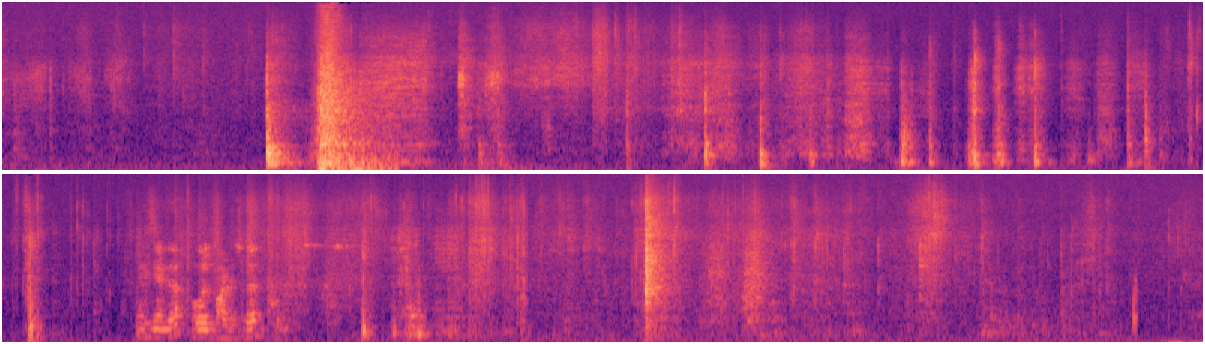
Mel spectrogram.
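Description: Flat-pack table boards being handled and fitted into the frame: knocking and light scraping of board against board, with one loud, deep thud about two seconds in and a few sharper knocks later.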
